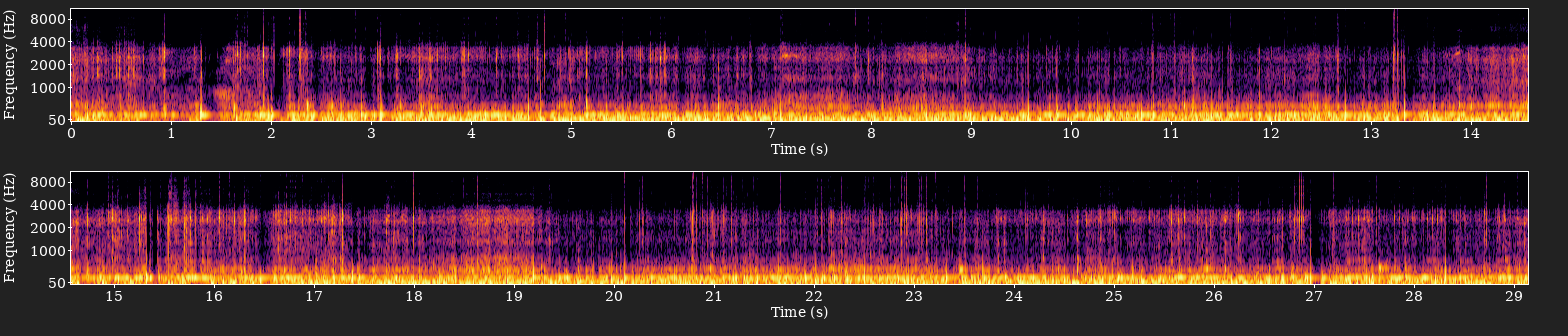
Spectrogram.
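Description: Mountain bike riding over a rough dirt trail covered in dry leaves, heard from a camera mounted on the bike: a steady rumble of the tyres rolling and the frame rattling, with many small knocks as the wheels hit roots and rocks.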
